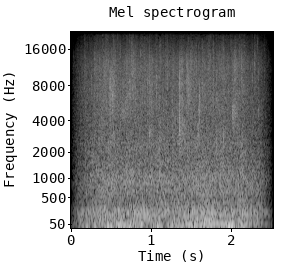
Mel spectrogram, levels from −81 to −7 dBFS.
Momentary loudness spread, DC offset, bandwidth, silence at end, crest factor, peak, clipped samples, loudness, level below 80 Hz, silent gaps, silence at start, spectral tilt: 3 LU; under 0.1%; over 20 kHz; 0 s; 22 dB; -6 dBFS; under 0.1%; -26 LUFS; -36 dBFS; none; 0 s; -2.5 dB/octave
